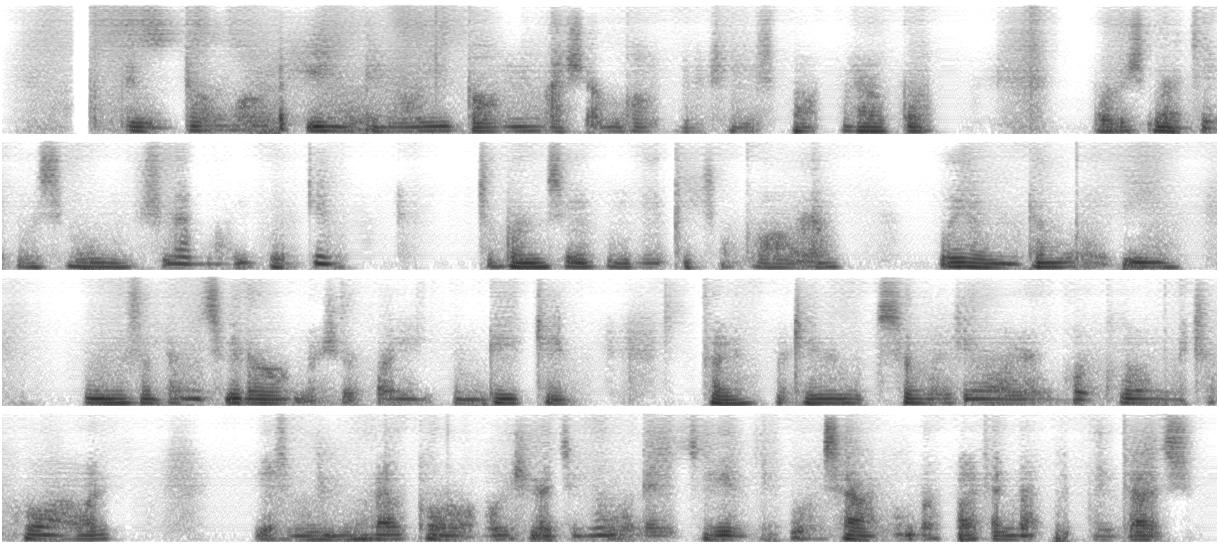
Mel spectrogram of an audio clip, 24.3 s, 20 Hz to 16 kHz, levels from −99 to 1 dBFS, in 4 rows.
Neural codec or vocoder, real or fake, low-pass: codec, 44.1 kHz, 0.9 kbps, DAC; fake; 14.4 kHz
